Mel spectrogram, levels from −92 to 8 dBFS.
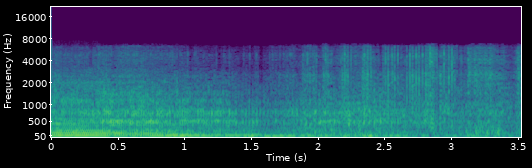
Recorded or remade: remade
